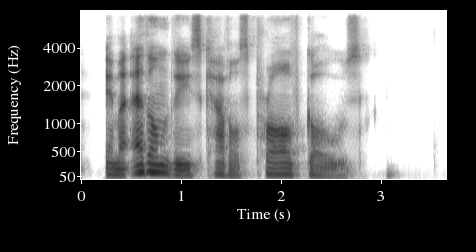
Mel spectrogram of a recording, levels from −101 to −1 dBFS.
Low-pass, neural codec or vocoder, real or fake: 7.2 kHz; codec, 24 kHz, 1.2 kbps, DualCodec; fake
